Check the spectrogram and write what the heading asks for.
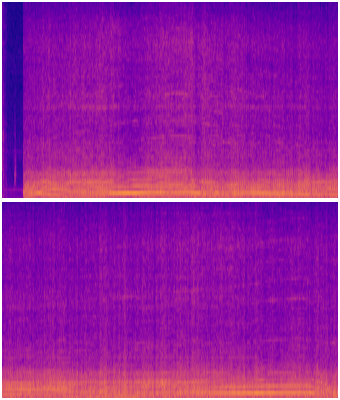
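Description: Car engine running under load, its pitch climbing slowly and then dropping sharply about three seconds in and again near the end, like revving up and lifting off.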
